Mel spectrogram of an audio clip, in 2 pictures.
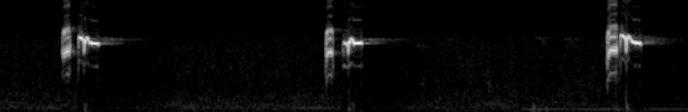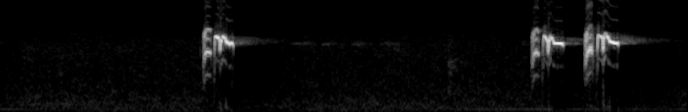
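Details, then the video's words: Sooty-headed bulbul, female calling male, played to stir silent birds: five brisk phrases roughly every two seconds, each a grating start and a bright falling whistle, the last phrase doubled; quiet background. "Suara Burung Kutilang Penyemangat Kutilang Malas Agar Bunyi Jadikan Kutilang Diam Gacor Emosi"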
